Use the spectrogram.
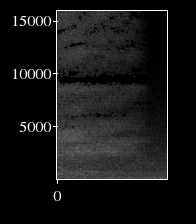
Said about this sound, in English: Let's take one final deep breath here.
